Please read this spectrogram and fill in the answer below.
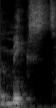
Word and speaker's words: Myxed: And I didn't know what to do and that's why the album is called the mixed type. It's spelled m y x e d because my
